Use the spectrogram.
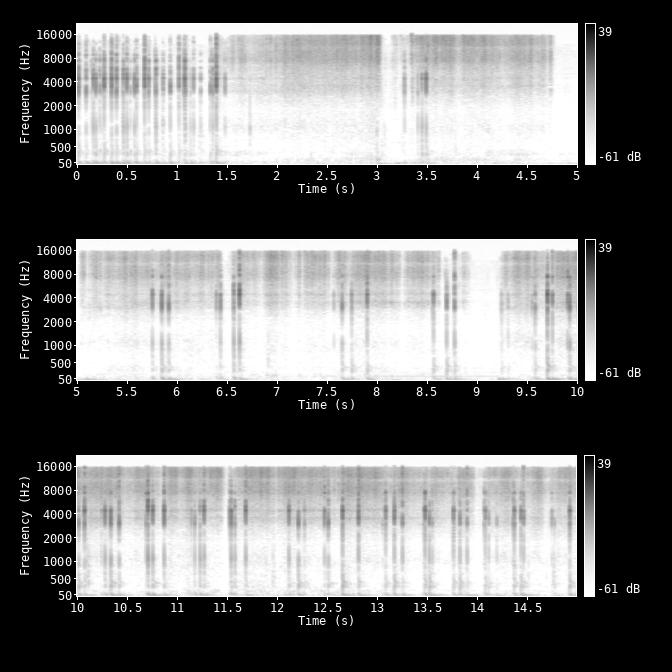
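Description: Long nails scratch and tap along the solid light-wood handle of a wooden bath brush, near the bristle head. The result is a quiet, dry stream of bright, crisp scratches broken by many sharp, short taps that die away almost instantly.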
